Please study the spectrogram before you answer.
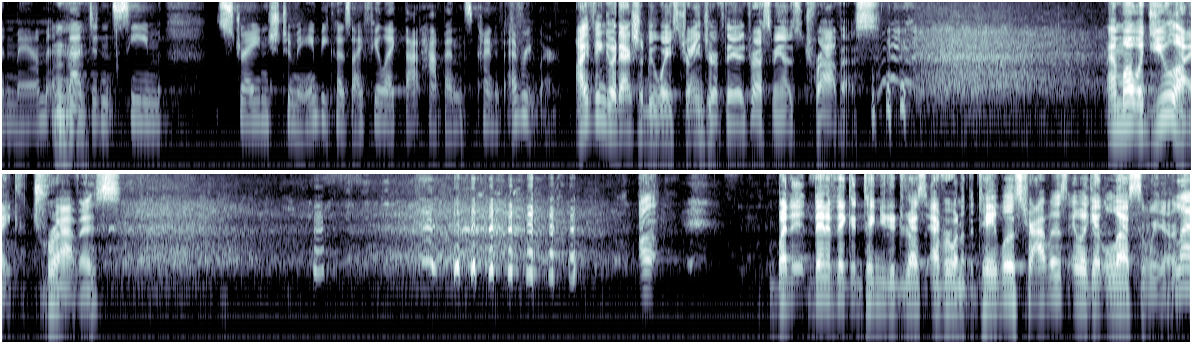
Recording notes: Sir and Ma'am (LIVE!). Our Birmingham LIVE SHOW.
